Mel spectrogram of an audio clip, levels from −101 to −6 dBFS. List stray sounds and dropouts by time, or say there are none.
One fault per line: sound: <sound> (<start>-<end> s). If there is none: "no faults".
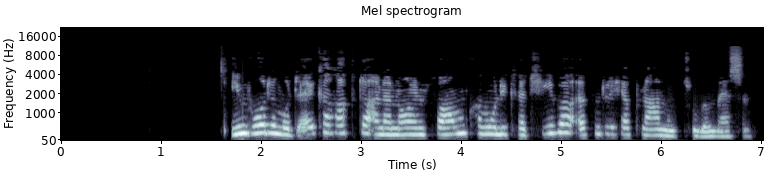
no faults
